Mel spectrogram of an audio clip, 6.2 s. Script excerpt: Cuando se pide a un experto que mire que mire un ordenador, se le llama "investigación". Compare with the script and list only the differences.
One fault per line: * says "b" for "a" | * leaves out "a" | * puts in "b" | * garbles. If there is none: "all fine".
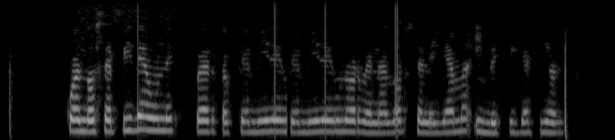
all fine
